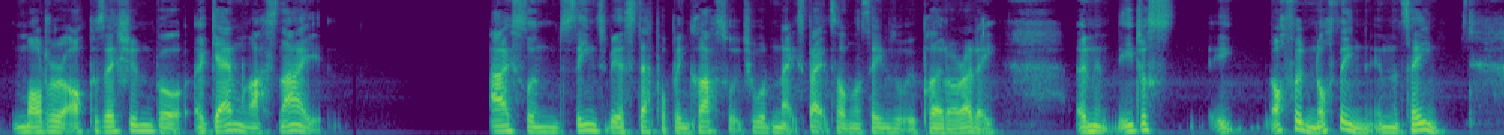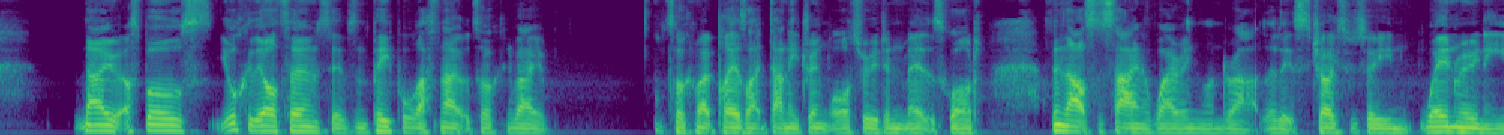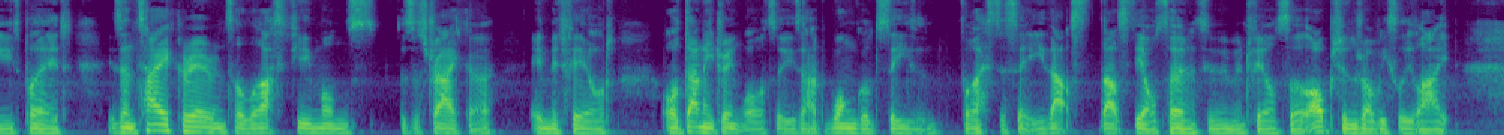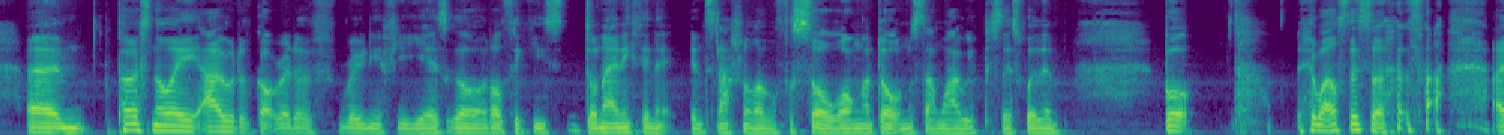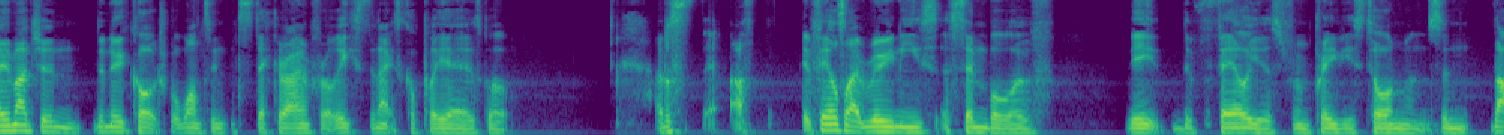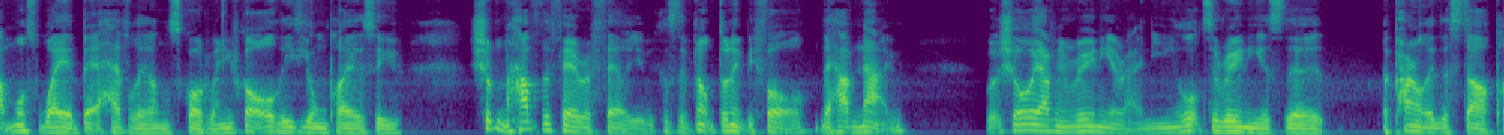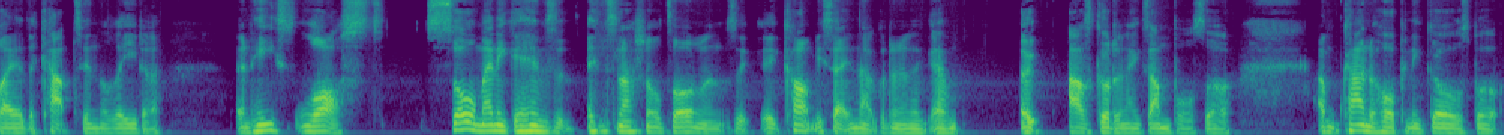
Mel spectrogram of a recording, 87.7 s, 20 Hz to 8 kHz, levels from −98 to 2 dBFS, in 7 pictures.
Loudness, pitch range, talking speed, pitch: -22 LUFS, 90-110 Hz, 185 wpm, 95 Hz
